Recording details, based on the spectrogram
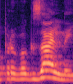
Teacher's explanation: знаходимось на слово Привокзальний яке точно підходить під вивченні нами правила ми бачимо спочатку глухий к в цьому слові а далі дзвінкий з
